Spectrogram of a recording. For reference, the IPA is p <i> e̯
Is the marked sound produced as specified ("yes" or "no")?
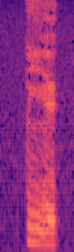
no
